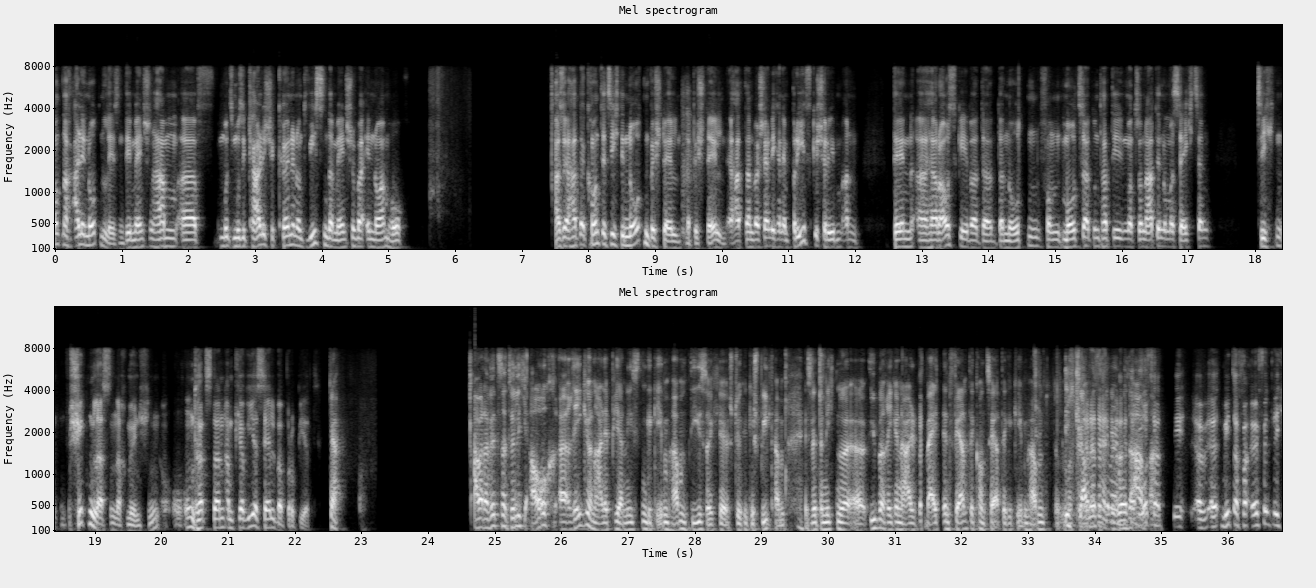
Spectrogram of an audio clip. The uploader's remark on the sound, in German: Bei unserem nächtlichen Austausch. Indem sie einander via Skype am Abend beim Reden zusehen.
